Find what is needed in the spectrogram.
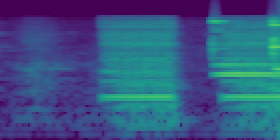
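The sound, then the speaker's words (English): A notification chime plays two sustained electronic tones in quick succession, the second brighter and higher, sounding clearly over a faint low murmur, like a two-note doorbell-style alert. “Huh, got a notification there.”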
